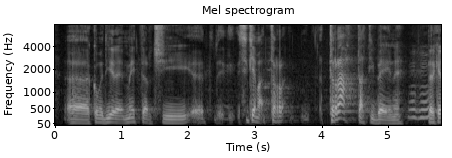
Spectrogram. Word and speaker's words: Trattati: Con le nostre ospiti parleremo, come dicevo prima, di un'iniziativa che, tanto per come dire, metterci, si chiama Trattati bene, perché l'accento, desumo, va sulla prima A.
